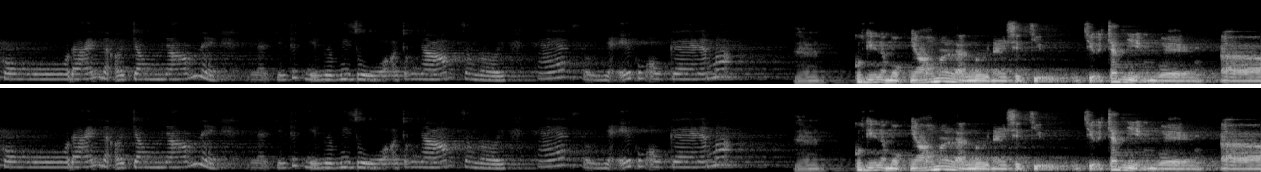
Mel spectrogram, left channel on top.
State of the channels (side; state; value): both; identical; correlation 1.00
